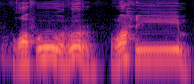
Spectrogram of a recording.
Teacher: را کو را میں ملا دیں گے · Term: ادغام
